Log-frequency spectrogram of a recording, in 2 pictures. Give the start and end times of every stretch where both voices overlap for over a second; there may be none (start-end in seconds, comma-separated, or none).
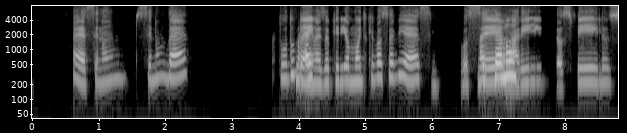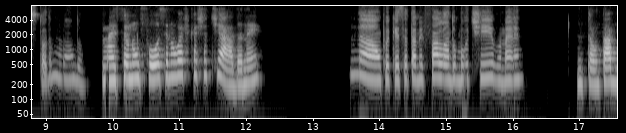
none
